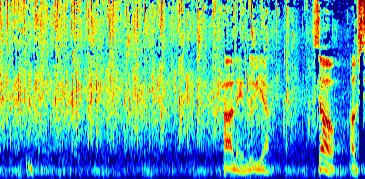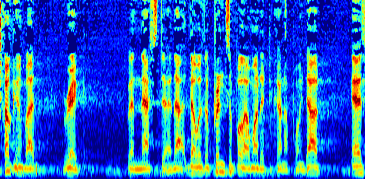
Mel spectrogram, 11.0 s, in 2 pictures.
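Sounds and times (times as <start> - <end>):
audience clapping: 0.0 - 5.3
speech: 3.4 - 4.2, 4.8 - 6.8, 7.4 - 10.9.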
